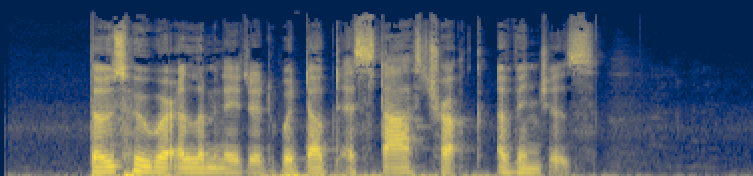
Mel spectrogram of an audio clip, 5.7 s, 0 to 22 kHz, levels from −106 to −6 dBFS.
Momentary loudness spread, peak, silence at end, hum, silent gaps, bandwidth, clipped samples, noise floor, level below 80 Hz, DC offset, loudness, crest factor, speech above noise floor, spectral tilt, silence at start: 10 LU; 0 dBFS; 1.2 s; none; none; 16 kHz; under 0.1%; -59 dBFS; -34 dBFS; under 0.1%; -18 LUFS; 18 dB; 42 dB; -4 dB/octave; 0.65 s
